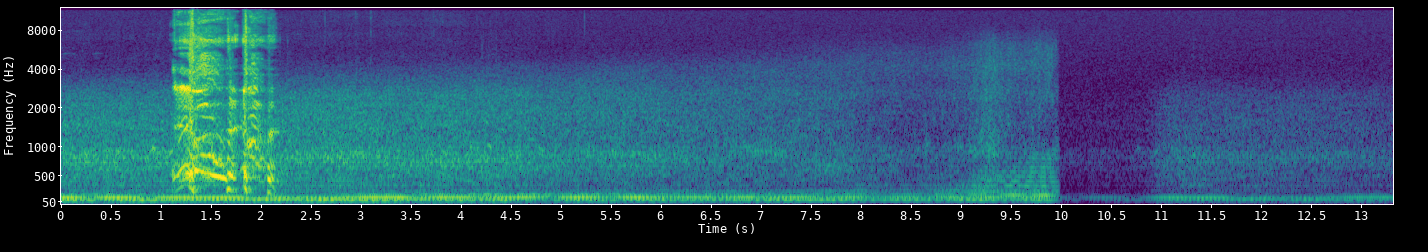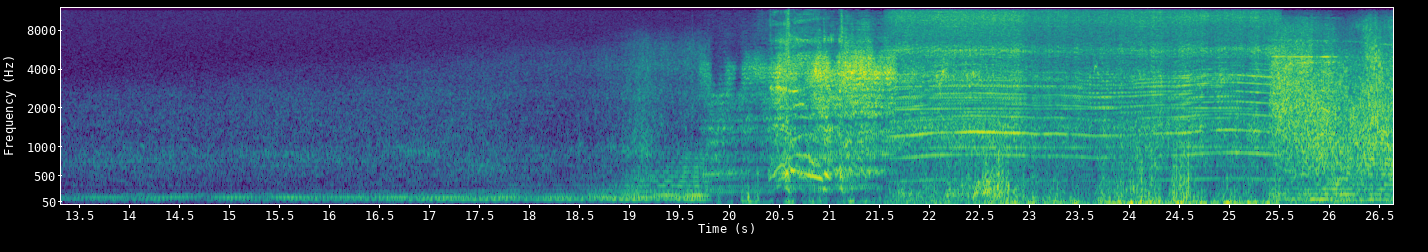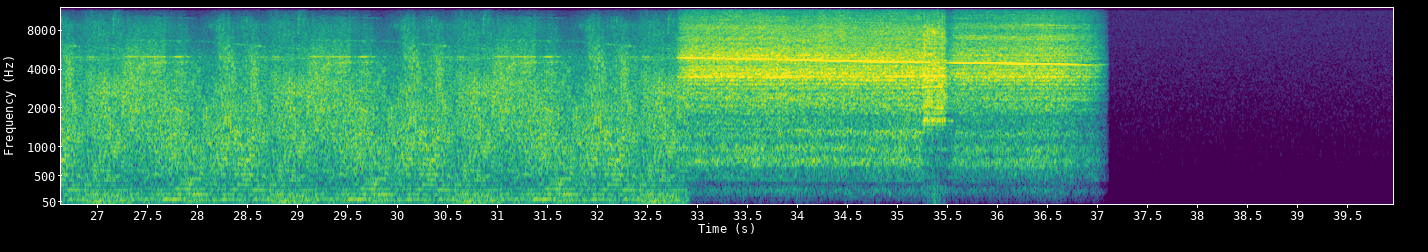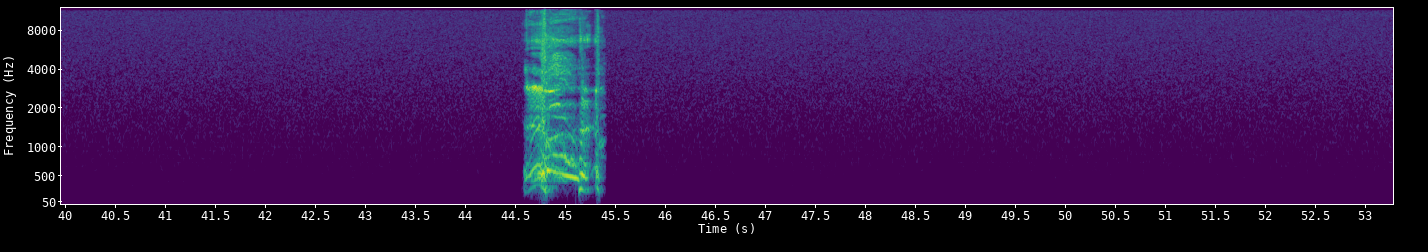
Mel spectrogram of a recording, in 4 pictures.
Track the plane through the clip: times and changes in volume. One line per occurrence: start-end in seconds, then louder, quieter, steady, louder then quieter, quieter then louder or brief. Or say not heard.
0.0-37.1 quieter then louder.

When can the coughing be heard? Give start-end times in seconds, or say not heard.
1.1-2.2, 20.4-21.4, 44.6-45.4.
